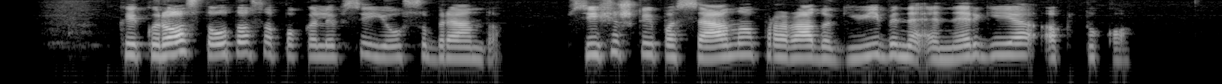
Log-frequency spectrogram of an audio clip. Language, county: Lithuanian, Kaunas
